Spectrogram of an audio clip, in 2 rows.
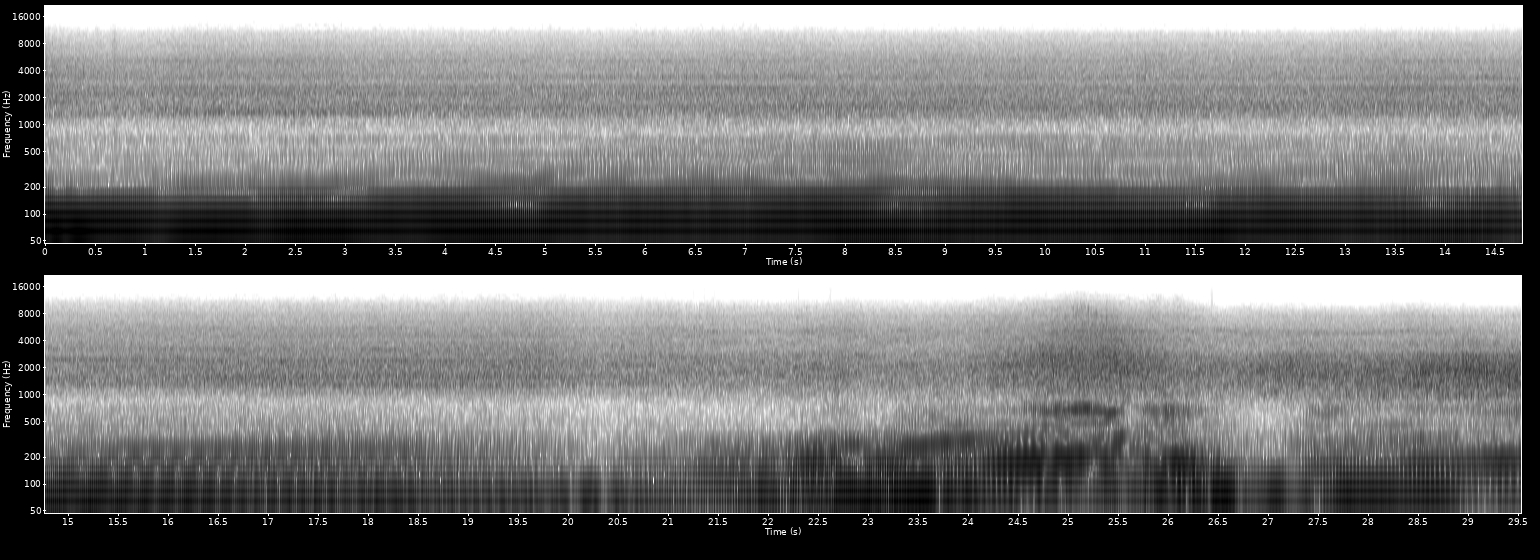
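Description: Acura TSX (CU2) with a Yonaka catback exhaust and PLM header, idling steadily just after start-up. From about 21 seconds in it pulls away and revs up through the gears, pitch rising and falling as it drives off.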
